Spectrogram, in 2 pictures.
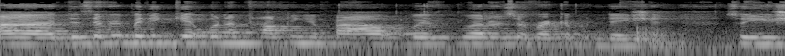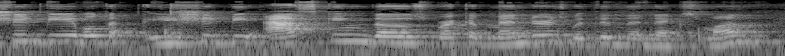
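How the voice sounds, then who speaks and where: A woman's high voice with ordinary pitch variation at a fairly quick pace, audible room echo and noticeable background noise. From US mainland, Japanese-American. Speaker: college admissions counselor. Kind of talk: workshop talk. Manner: fast; casual, direct.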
